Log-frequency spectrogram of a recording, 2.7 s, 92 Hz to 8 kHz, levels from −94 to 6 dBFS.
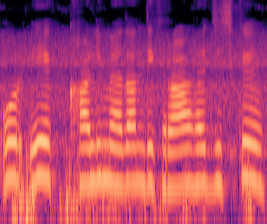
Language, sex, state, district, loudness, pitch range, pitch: Hindi, male, Uttar Pradesh, Shamli, -15 LUFS, 210-225 Hz, 215 Hz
